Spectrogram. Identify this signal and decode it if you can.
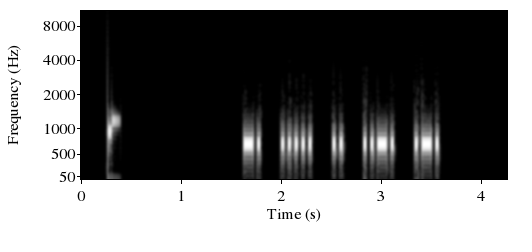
Morse code, heard as a keyed tone, about 36 wpm, spaced as for 25 wpm, 700 Hz. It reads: N5IFR
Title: USA Call Signs - 2x Character Spacing - 35wpm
